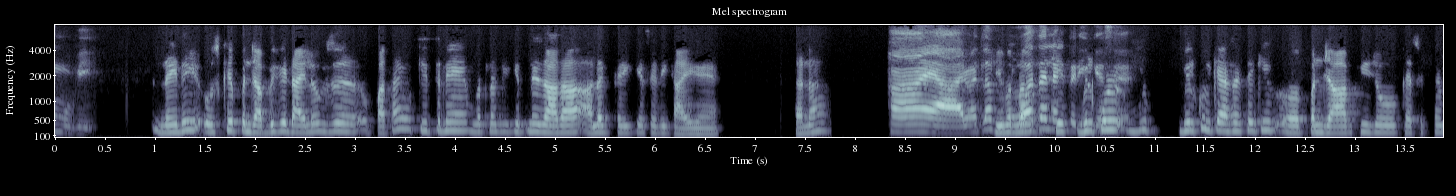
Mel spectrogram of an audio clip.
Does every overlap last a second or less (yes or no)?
no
